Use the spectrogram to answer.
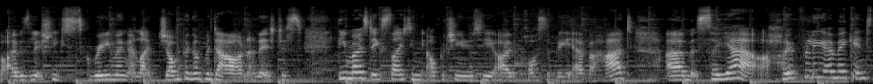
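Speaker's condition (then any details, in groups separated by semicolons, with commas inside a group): No condition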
